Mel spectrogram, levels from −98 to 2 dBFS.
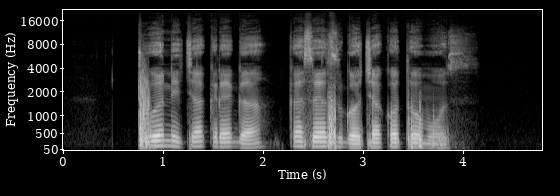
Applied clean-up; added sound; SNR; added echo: none; none; none; none.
